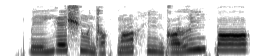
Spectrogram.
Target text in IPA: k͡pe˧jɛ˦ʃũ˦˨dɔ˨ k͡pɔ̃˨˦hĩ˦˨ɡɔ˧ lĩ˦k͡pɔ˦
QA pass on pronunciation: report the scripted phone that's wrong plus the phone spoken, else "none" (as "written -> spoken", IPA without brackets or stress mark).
none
